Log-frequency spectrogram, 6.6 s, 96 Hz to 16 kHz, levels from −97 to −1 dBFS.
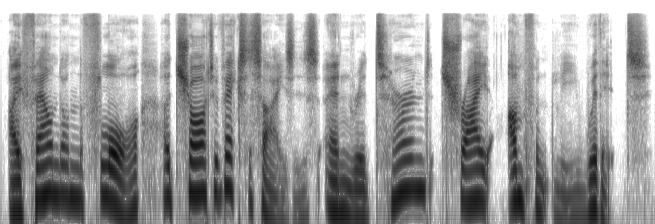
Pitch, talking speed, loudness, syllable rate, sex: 145 Hz, 130 wpm, -17 LUFS, 3.5 syllables/s, male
